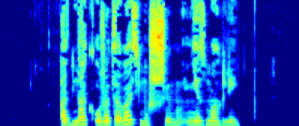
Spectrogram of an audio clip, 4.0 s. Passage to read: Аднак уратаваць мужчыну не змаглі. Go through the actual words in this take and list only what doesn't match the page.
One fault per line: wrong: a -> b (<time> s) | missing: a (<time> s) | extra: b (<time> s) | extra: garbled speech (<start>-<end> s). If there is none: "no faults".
no faults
